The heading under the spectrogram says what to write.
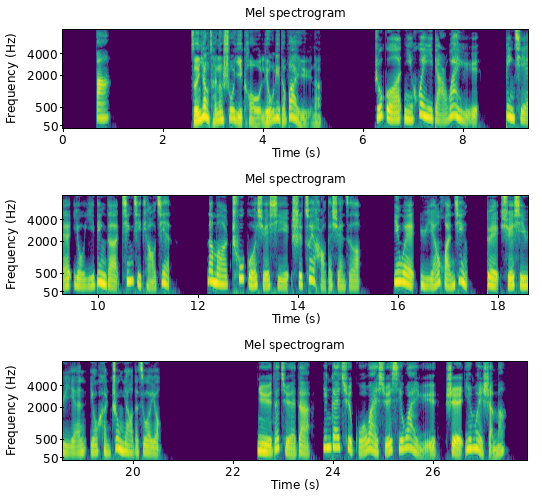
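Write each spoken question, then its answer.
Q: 女的觉得应该去国外学习外语是因为什么?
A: 语言环境对学习语言有很重要的作用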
